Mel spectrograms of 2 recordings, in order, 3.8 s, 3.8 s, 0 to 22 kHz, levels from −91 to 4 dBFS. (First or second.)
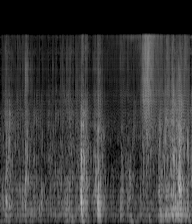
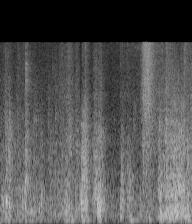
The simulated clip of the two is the first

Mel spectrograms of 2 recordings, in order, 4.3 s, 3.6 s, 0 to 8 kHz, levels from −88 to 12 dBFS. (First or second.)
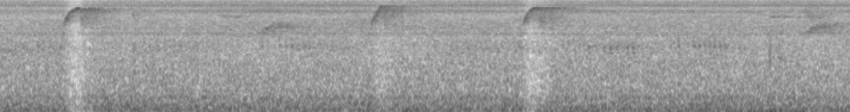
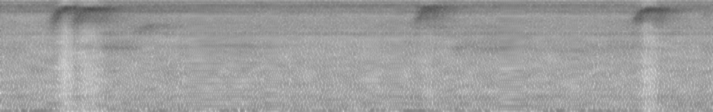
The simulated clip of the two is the second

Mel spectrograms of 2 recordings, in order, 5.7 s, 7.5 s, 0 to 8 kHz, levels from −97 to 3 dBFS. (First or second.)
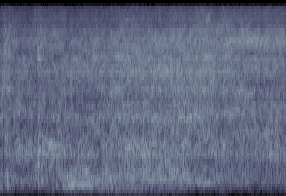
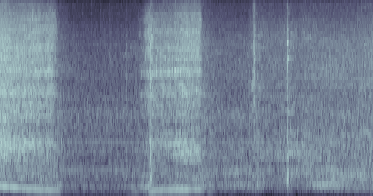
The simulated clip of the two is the first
